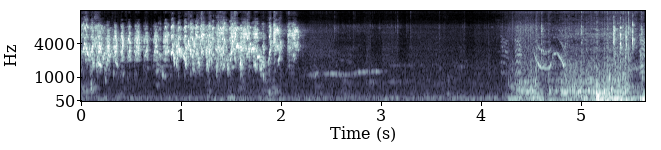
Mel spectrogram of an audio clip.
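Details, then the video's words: Several colourful pet budgies in a family group chirping; dense high warbled chatter fills the first two seconds, then a near-silent gap with a faint whistle, before chattering and rustling resume. "Cute Colourful Budgies Chirping Sounds"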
